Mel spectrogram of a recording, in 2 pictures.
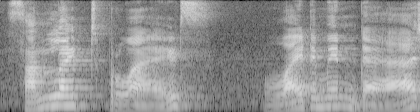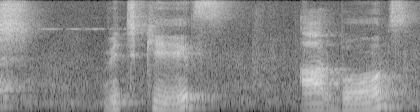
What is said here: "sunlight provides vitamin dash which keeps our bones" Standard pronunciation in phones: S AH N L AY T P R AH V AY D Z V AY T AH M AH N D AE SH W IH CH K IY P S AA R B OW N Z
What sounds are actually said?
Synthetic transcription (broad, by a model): S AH N L AY T P R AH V AY D S V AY T M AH N D AE SH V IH CH K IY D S AA R B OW N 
